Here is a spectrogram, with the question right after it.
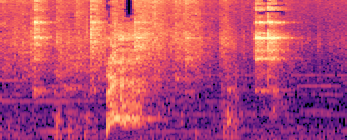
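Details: A Staffordshire Bull Terrier, apparently reacting to the TV quiz show The Weakest Link, gives a sharp, rough bark, then a second burst, with the show's talk faintly in the background.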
